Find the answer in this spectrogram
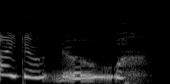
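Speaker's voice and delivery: high, hoarse croaking voice. Reading a story aloud, a tearful character answers: croaking. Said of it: "Aziraphale croaked".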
